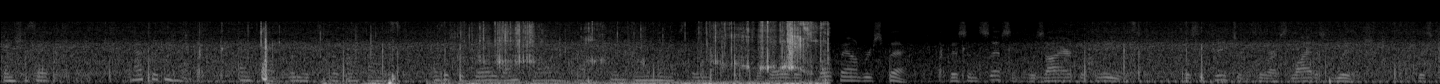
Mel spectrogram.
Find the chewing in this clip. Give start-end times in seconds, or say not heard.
2.5-8.3.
